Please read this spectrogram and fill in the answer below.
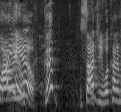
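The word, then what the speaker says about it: Shaji: Saji, what kind of name is that? Indian. It's a beautiful name. I've never heard it before. How do you spell it? S-H-A-J-I. The H is silent.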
